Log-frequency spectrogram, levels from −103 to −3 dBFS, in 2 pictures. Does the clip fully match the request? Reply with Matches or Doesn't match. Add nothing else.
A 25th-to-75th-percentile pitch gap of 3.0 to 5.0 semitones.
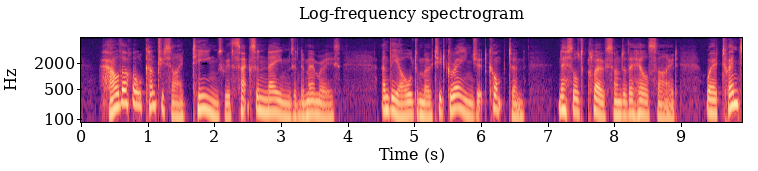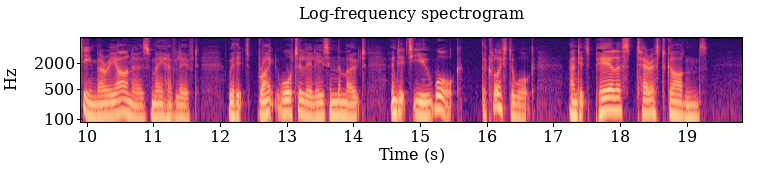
Matches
